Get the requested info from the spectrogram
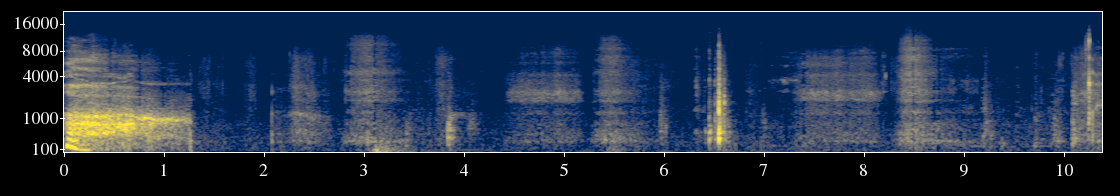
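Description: A man's loud sigh close to a clip-on microphone, falling in pitch, then quieter breathing and a few handling clicks as a cordless drill is picked up from the bench, the sharpest click about six and a half seconds in.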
